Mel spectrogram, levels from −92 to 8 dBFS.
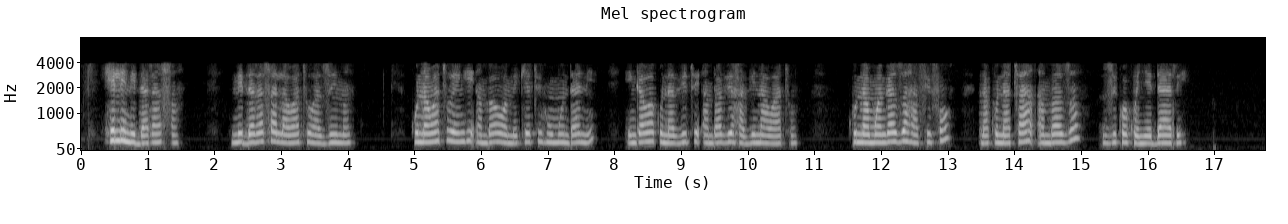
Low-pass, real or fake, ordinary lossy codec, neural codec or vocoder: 7.2 kHz; real; AAC, 16 kbps; none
